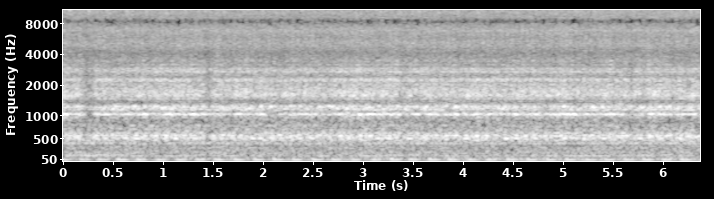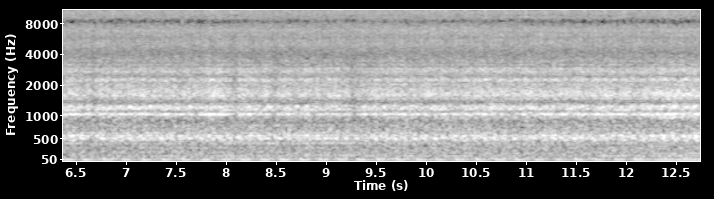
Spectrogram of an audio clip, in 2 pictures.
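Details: Jaguar XK8 after Transgo pressure regulator valve and proper ATF: steady idle, in gear, with fast irregular metallic rattle from transmission area over engine hum; rattle not solved, source not pinned down.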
